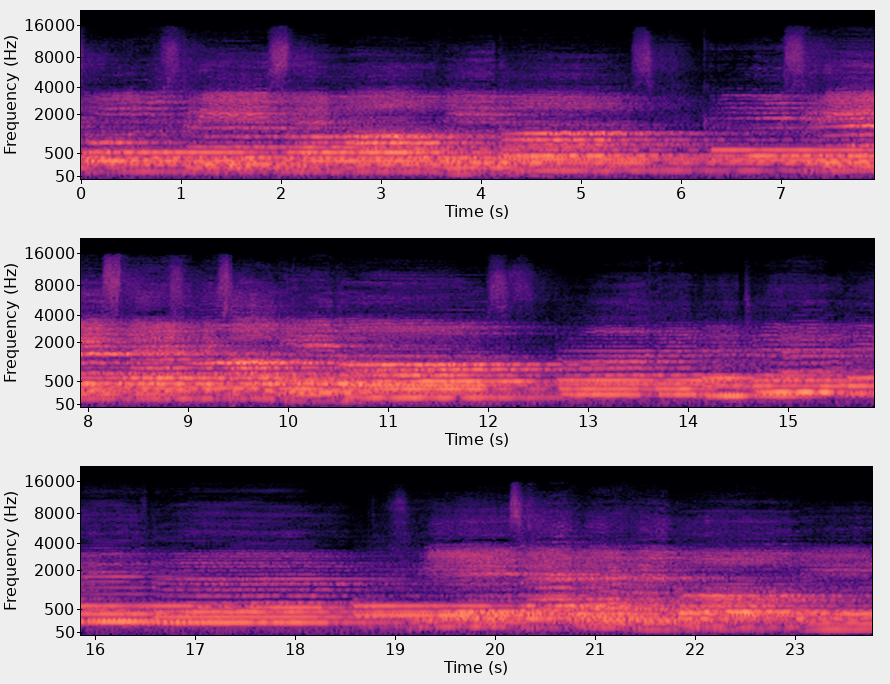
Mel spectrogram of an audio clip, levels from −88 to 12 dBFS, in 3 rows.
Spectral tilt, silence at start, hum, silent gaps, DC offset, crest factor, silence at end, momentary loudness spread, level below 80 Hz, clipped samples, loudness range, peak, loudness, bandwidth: -6 dB/octave; 0 s; none; none; under 0.1%; 14 dB; 0 s; 7 LU; -58 dBFS; under 0.1%; 4 LU; -2 dBFS; -18 LUFS; 15 kHz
